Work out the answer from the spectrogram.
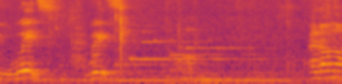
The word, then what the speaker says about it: width: And there are some pronunciation issues, like you have been reading whites, right? It should be width.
